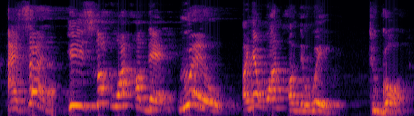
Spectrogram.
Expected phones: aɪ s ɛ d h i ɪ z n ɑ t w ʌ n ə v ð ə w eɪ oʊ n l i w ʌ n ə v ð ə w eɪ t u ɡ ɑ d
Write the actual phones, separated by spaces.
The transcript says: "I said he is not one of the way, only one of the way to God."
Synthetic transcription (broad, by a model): aɪ s ɛ d h i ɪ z n ɑ t w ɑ n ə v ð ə w eɪ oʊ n i w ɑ n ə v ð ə w eɪ t u ɡ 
